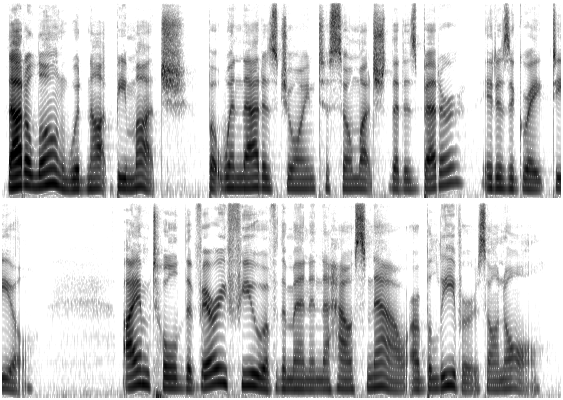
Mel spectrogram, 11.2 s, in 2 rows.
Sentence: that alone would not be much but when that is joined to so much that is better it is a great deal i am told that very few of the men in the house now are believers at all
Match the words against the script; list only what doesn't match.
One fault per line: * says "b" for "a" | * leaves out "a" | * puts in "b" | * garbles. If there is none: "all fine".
* says "on" for "at"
